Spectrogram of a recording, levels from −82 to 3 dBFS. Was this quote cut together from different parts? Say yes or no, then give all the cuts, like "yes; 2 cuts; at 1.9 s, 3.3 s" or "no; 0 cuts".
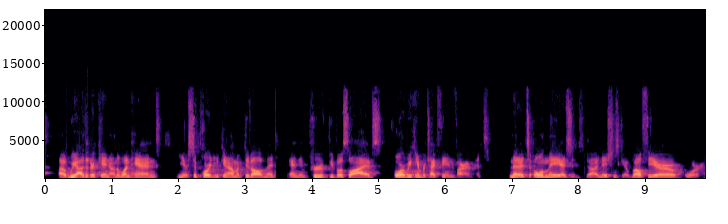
yes; 2 cuts; at 3.5 s, 5.0 s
